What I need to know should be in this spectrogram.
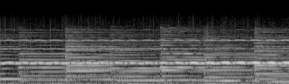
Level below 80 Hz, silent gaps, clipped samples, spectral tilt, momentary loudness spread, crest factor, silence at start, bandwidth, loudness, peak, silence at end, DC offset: -40 dBFS; none; under 0.1%; -5 dB/octave; 4 LU; 14 dB; 0 s; 14.5 kHz; -19 LUFS; -6 dBFS; 0 s; 0.3%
